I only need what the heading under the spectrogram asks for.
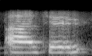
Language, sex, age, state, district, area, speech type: Tamil, female, 18-30, Tamil Nadu, Thoothukudi, rural, conversation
